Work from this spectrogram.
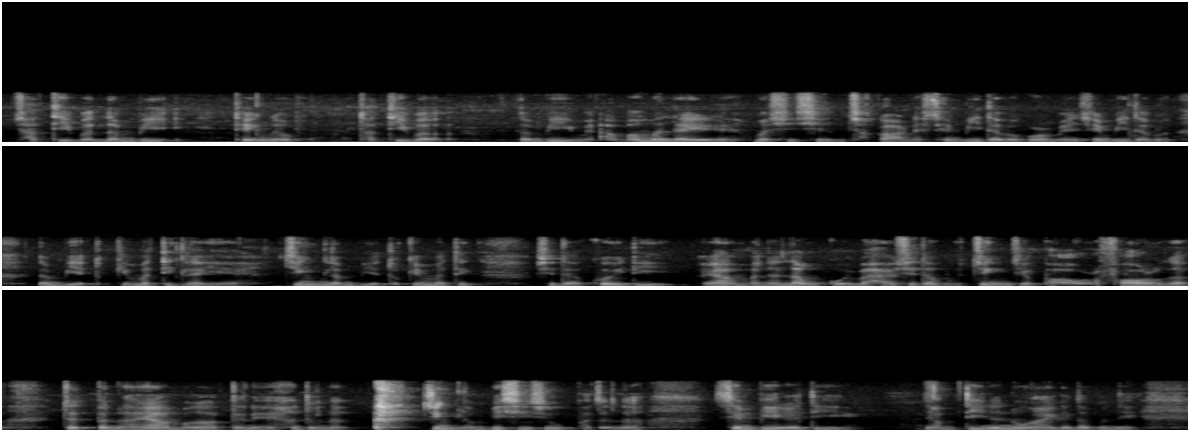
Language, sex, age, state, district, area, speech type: Manipuri, male, 18-30, Manipur, Bishnupur, rural, spontaneous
